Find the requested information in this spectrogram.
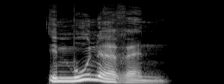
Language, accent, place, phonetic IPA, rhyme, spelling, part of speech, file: German, Germany, Berlin, [ɪˈmuːnəʁən], -uːnəʁən, immuneren, adjective, De-immuneren.ogg
- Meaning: inflection of immun: 1. strong genitive masculine/neuter singular comparative degree 2. weak/mixed genitive/dative all-gender singular comparative degree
